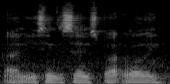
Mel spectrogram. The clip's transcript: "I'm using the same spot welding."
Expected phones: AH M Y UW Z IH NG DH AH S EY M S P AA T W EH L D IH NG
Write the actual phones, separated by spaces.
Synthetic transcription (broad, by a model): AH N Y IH S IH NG DH AH S EY M S P AA T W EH L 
